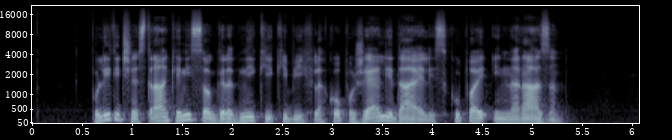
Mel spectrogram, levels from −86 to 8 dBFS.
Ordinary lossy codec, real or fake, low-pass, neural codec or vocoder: none; fake; 19.8 kHz; autoencoder, 48 kHz, 128 numbers a frame, DAC-VAE, trained on Japanese speech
